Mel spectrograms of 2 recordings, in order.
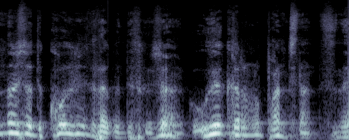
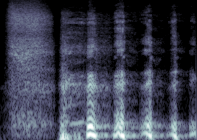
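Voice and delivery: loud burst of laughter; amused laugh; 3 semitones higher, 8 dB louder than usual. Real, not acted. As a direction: laugh out loud at your own story. Laughs at his own anecdote.

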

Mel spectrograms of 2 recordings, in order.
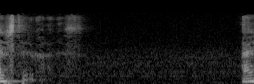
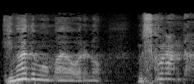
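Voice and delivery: louder and higher declaration; impassioned father; 5 semitones higher, 6 dB louder than usual. Retold or imitated. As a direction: proclaim it with conviction. (父が息子に力強く宣言する)

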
